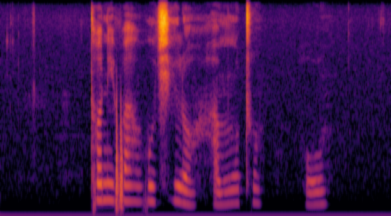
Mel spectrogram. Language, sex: Venda, female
